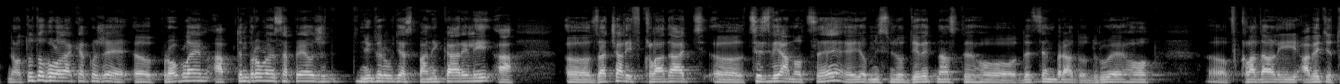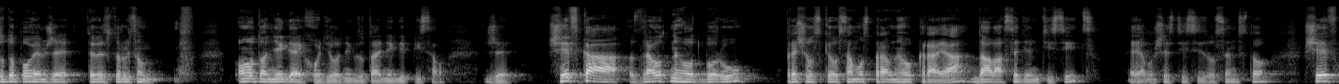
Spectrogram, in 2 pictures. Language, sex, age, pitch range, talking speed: Slovak, male, 50-69, 110-130 Hz, 145 wpm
